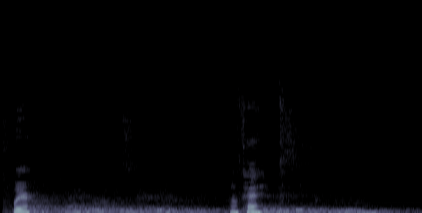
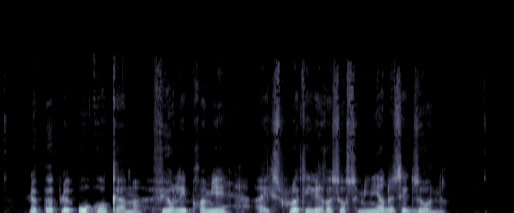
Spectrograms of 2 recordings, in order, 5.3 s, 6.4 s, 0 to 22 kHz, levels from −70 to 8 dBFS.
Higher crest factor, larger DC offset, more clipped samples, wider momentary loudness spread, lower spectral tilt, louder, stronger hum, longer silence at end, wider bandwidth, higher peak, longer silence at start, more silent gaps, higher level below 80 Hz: about the same, 22 dB vs 18 dB; neither; neither; first, 17 LU vs 12 LU; about the same, -7.5 dB/octave vs -6.5 dB/octave; second, -37 LUFS vs -21 LUFS; neither; second, 0 s vs 0.9 s; second, 12.5 kHz vs 16 kHz; second, -16 dBFS vs -2 dBFS; second, 0.05 s vs 0.35 s; neither; second, -70 dBFS vs -62 dBFS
